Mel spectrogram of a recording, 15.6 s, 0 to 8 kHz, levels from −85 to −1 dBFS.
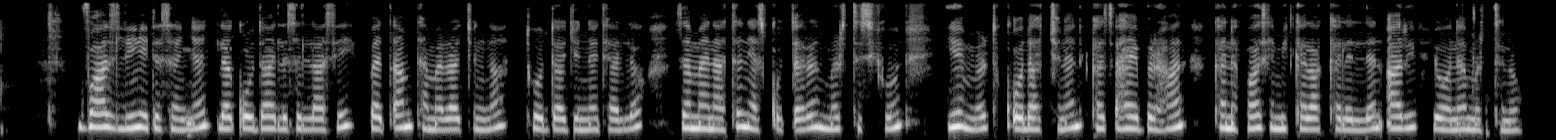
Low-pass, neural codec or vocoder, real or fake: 7.2 kHz; none; real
